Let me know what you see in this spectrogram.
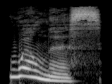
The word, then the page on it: wellness: British English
